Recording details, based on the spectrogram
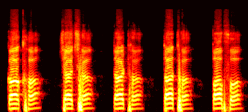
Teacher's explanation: शुरुआत के दो इनको बोलते समय हमारी स्वर तंत्रिकाओं में गूंज पैदा नहीं होता है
